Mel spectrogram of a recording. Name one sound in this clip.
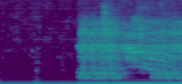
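A shotgun fires in a video game.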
